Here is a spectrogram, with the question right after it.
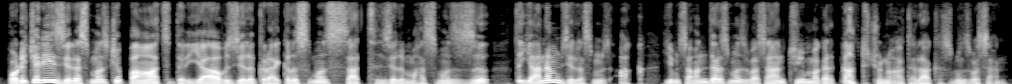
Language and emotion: Kashmiri, neutral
